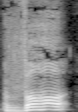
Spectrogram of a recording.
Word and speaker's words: vad: Мен ва са дит ята. Но что сказала твое сердце? Следующая строчка. Ва са дин инре рост. Ва, вопросительное слово «что». Ва, обратите внимание, что буква «д» не читается.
